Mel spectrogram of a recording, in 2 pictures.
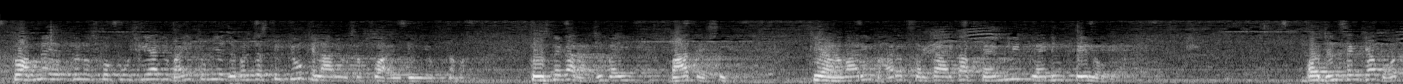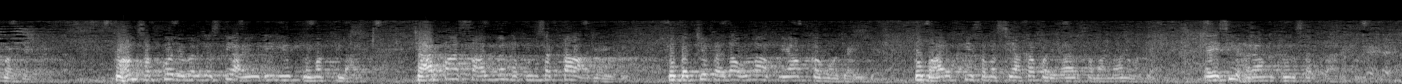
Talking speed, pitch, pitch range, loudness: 175 wpm, 200 Hz, 180-225 Hz, -14 LUFS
